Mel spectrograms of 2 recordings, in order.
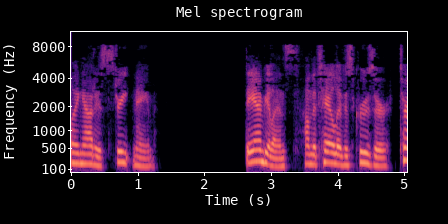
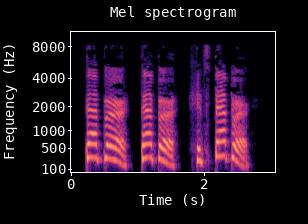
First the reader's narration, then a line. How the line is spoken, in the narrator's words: The crowd loved his entrance and began yelling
